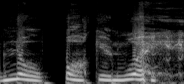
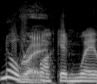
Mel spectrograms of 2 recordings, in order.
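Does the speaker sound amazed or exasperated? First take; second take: amazed; exasperated. First: It sounds amazed and delighted. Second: It sounds exasperated and let down. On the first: The twist was a thrilling surprise. "this wonderful memory of seeing The Sixth Sense and being like" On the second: The twist was a disappointing letdown. "a similar expletive, but different emotion"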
